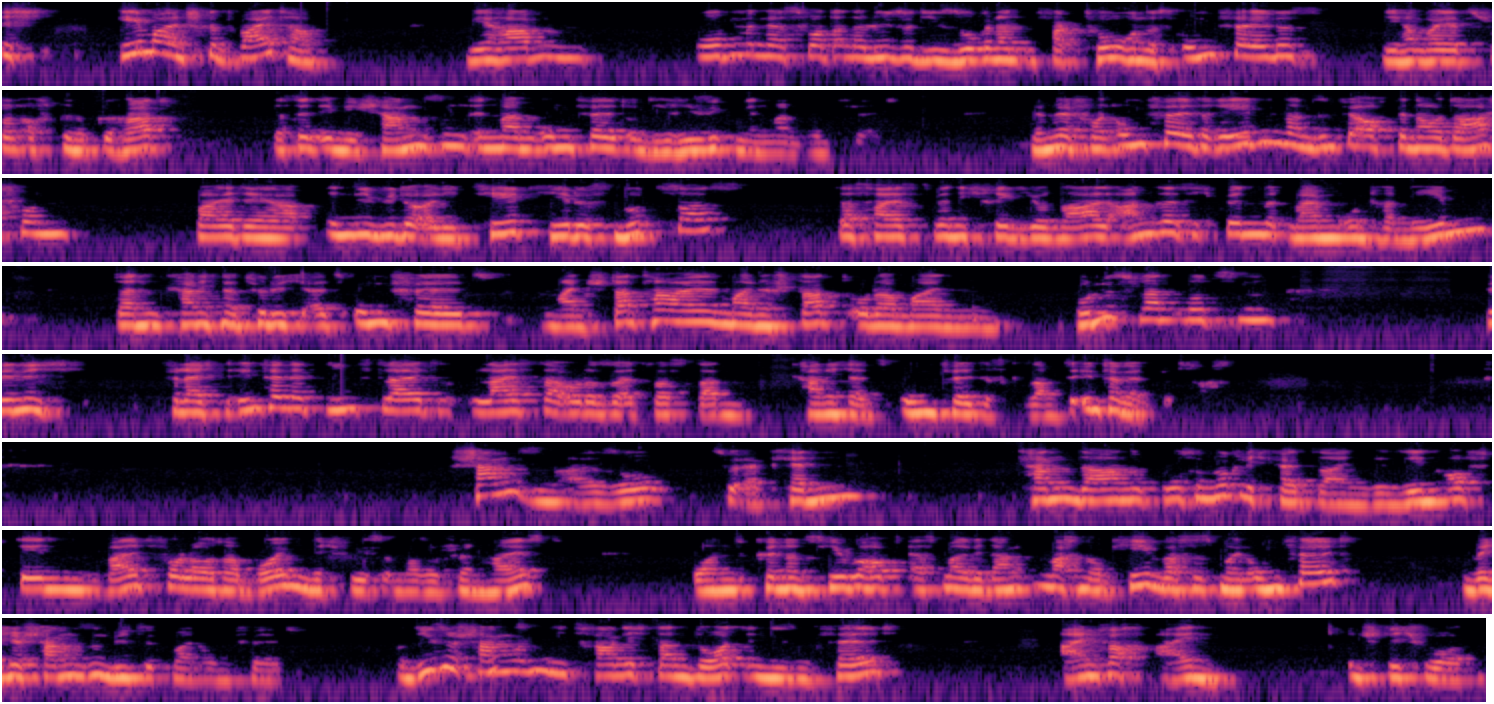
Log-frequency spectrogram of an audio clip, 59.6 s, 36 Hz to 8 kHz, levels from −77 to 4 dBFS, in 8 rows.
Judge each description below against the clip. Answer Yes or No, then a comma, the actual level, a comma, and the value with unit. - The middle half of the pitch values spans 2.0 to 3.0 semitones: No, average, 4.0 semitones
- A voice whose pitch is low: No, medium, 185 Hz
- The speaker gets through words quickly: No, average, 155 wpm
